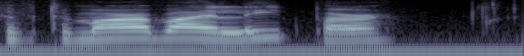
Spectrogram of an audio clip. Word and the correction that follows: Lightbur: That was Leet. Sorry, actually, the pronunciation is right here in front of me. Lightbur. That was Lightbur with Think of Tomorrow.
